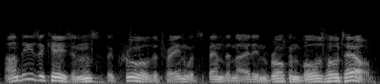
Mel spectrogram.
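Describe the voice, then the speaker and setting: A man's voice: mid-range voice, animated, a little fast, breathy edge. A man narrating as a radio announcer in a formal, emphatic, theatrical 1940s style, on a dull old broadcast recording.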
